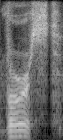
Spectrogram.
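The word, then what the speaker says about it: Wurst: German for sausage is worst so yes the German for really yes oh worst worst verst so if you had a W's in German are pronounced as V's so ver schit ver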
